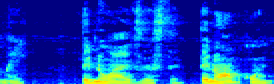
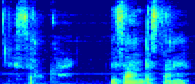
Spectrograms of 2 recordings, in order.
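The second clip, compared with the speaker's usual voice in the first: whispered, retold reassurance; hushed understanding; 7 semitones lower, 16 dB quieter than usual. Man hearing of her childcare problems, retold hushed whisper. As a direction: drop to a whisper to accept the excuse.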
